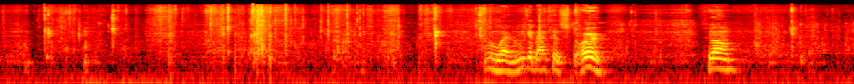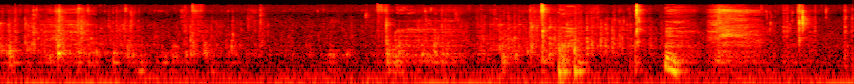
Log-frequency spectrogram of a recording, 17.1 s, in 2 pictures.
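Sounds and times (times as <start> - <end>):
chewing mouth sounds: 0.3 - 1.6, 16.2 - 17.0.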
